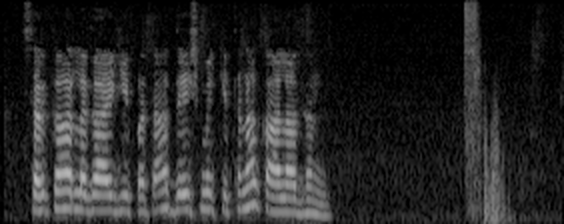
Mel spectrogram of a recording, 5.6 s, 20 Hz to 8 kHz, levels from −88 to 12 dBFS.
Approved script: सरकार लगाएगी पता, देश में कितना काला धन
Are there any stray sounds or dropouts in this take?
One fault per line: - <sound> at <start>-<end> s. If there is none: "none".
- sneeze at 4.6-5.2 s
